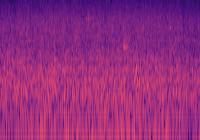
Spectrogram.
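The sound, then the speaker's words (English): A creek flowing through eastern Kewaunee County toward Lake Michigan makes a steady, even rushing wash of water that fills the whole stretch, without pauses or voices. “Meshek Creek is a stream that flows through eastern Kewaunee County and into Lake Michigan.”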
